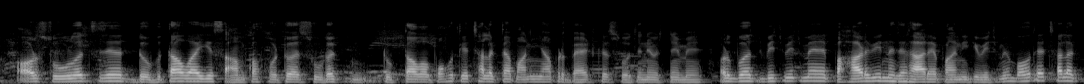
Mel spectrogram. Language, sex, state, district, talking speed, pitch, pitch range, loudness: Hindi, male, Bihar, Araria, 225 wpm, 125 Hz, 115-145 Hz, -26 LUFS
